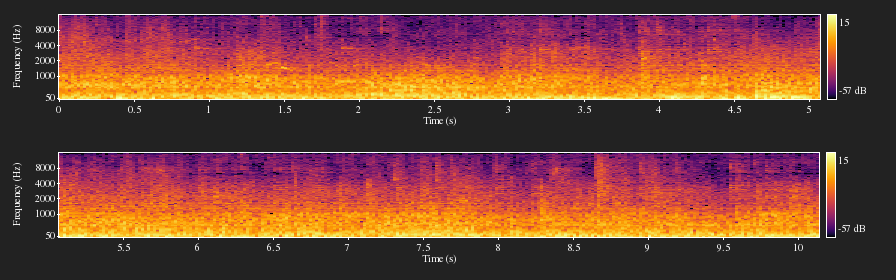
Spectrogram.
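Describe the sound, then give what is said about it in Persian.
A thunderstorm roars as a loud, steady wash of rumbling noise that stays at an even level the whole time, with no distinct breaks. “طوفانیه.”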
